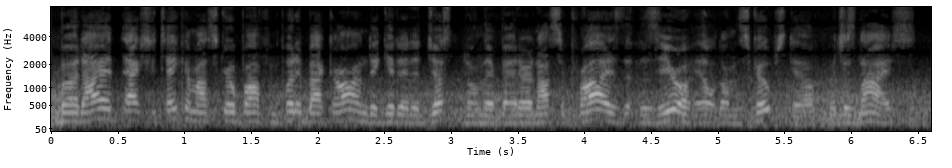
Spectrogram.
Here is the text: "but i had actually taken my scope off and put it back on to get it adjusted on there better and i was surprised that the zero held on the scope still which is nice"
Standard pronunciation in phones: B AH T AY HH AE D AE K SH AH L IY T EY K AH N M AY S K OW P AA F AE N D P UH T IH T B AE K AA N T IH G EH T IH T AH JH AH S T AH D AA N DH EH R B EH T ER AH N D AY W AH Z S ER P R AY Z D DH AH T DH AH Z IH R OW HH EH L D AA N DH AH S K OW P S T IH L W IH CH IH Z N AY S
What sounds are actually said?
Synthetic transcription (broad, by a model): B AH T AY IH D AE K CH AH L IY T EY K AH N M AY S K OW P AA F N P UH T IH T B AE K N T IH G EH T IH T AH JH AH S T AH D N DH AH R B EH T ER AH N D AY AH S ER P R AY Z DH AH T DH AH Z IH R OW HH EH L D N DH AH S K OW P S T IH L W IH CH IH Z N AY S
